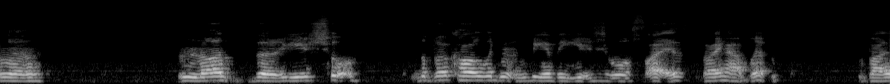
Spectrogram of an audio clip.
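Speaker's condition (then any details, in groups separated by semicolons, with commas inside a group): Cerebral palsy; first word not said quite right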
